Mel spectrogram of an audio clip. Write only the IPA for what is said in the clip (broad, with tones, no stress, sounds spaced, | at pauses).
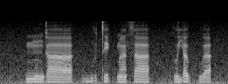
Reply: m ũ˨ ɡ aː˨ | ɡ͡b u˦ t e˦ ɡ͡b ã˨ s a˦ | k ʊ˨ j a˦ kʷ a˨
